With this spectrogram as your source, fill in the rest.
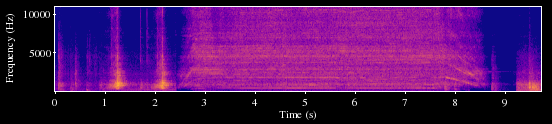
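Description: A power saw cuts an inch off a wooden board, spinning up after two short knocks and running steadily for about five seconds before winding down, loud and close with no talk.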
